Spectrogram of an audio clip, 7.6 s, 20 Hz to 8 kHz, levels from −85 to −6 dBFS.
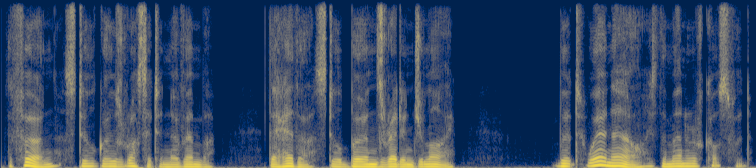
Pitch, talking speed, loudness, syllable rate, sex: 110 Hz, 175 wpm, -17 LUFS, 5.0 syllables/s, male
